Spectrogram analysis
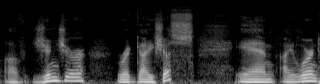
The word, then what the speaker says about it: Ragaishis: the name of Ginger Ragaishis, and I learned how to pronounce your last name, Ginger, through your website. You said that it is synonymous with tedacious, so I hope I got your last name pronunciation correct.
